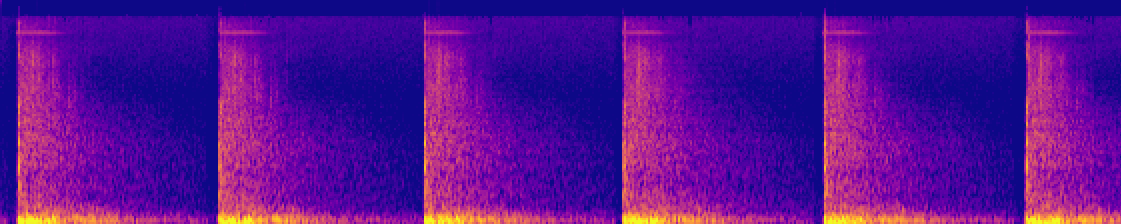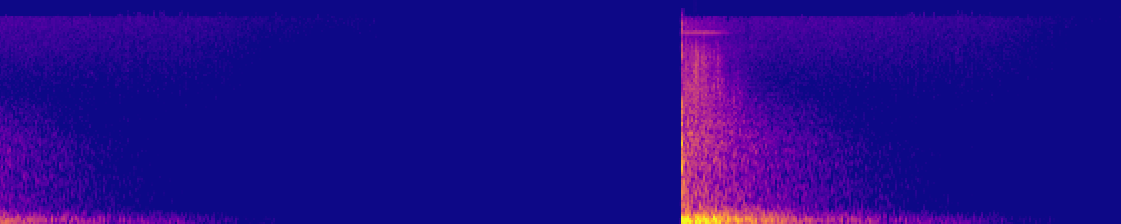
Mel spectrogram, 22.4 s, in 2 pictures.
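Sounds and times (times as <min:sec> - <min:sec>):
dinosaur footstep: 0:00.2 - 0:01.4, 0:02.2 - 0:03.6, 0:04.2 - 0:05.6, 0:06.2 - 0:07.5, 0:08.2 - 0:09.5, 0:10.2 - 0:11.6.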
